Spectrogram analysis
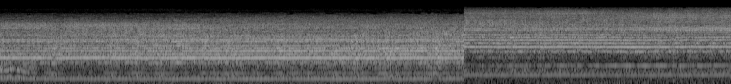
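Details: Oscillating cast saw removing a patient's plaster cast that was worn for a month: a loud, steady high-pitched whine whose pitch jumps as the blade cuts through the cast and padding.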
